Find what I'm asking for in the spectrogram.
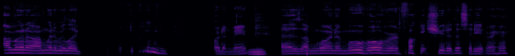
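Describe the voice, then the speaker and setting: A man's voice: medium pitch, steady tone, brisk, mellow, no room sound, highs cut off. A man playing a tabletop roleplaying game, chatting casually with plenty of swearing and slangy grumbling. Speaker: player. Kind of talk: casual gaming chat.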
